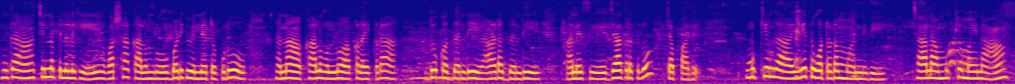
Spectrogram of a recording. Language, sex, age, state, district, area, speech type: Telugu, female, 30-45, Andhra Pradesh, Sri Balaji, rural, spontaneous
